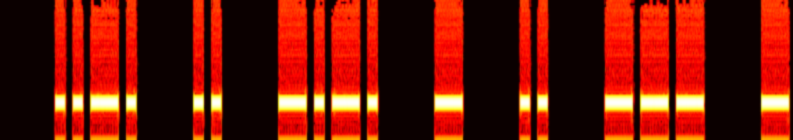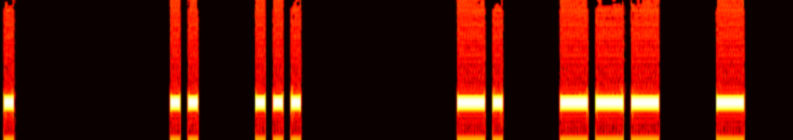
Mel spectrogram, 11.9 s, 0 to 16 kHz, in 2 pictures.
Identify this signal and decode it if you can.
Morse code, heard as a keyed tone, about 18 wpm, spaced as for 12 wpm, 1000 Hz. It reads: FICTION IS NOT
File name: qotdfiles / 12wpm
